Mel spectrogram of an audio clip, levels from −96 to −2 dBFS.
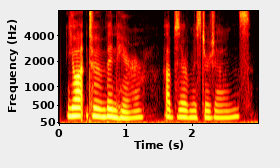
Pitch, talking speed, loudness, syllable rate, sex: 185 Hz, 180 wpm, -19 LUFS, 5.5 syllables/s, female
